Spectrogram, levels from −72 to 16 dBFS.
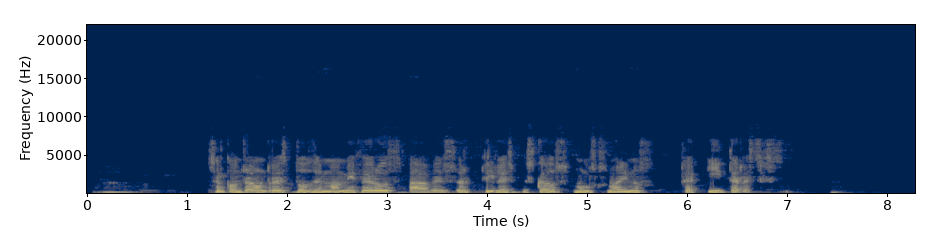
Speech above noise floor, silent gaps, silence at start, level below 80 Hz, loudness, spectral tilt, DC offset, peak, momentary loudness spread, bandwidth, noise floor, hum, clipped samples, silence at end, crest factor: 61 dB; none; 0.15 s; -42 dBFS; -13 LUFS; -7.5 dB/octave; under 0.1%; -2 dBFS; 19 LU; 7.4 kHz; -73 dBFS; none; under 0.1%; 0.8 s; 12 dB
